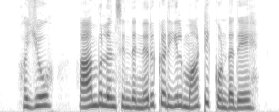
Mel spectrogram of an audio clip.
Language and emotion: Tamil, sad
